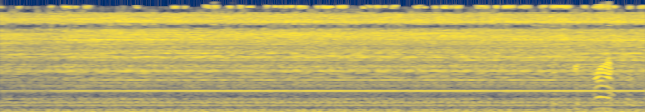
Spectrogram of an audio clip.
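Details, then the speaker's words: HVAC condenser unit compressor on a service call: steady loud drone with a hard high screaming tone; compressor straining, probably under high head pressure, suspected because one condenser fan isn't running; filters badly clogged. "like it's screaming it might be because that one Fan's not running"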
